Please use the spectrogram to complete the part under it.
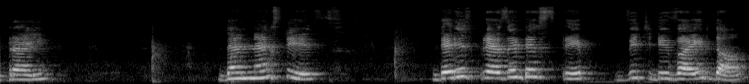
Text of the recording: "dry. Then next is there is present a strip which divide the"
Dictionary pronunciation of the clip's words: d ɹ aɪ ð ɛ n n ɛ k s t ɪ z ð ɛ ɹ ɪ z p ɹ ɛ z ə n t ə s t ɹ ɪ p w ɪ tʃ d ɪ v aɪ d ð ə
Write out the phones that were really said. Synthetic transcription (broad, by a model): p ɹ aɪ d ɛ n n ɛ k s t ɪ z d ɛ ɹ ɪ z p ɹ ɛ z ə n t ə s t ɹ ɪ p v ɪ tʃ d ɪ v aɪ d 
